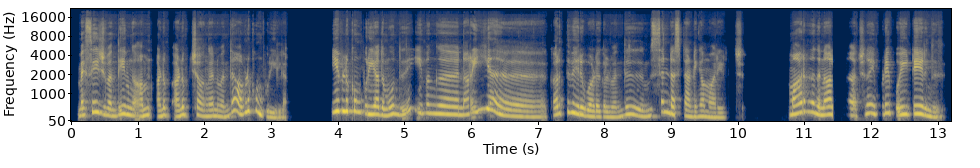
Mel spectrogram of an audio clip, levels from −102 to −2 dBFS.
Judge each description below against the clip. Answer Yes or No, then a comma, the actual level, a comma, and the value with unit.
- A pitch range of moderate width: No, wide, 6.4 semitones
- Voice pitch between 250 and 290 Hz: Yes, very high, 260 Hz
